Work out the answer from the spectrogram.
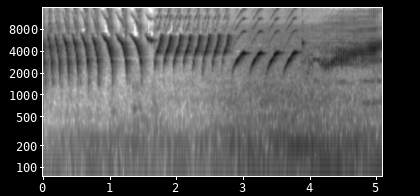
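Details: Spanish Timbrado canary in song, delivering rapid repeated falling notes that slow into wider downward sweeps, ending in a rising buzzy trill over faint low hum.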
